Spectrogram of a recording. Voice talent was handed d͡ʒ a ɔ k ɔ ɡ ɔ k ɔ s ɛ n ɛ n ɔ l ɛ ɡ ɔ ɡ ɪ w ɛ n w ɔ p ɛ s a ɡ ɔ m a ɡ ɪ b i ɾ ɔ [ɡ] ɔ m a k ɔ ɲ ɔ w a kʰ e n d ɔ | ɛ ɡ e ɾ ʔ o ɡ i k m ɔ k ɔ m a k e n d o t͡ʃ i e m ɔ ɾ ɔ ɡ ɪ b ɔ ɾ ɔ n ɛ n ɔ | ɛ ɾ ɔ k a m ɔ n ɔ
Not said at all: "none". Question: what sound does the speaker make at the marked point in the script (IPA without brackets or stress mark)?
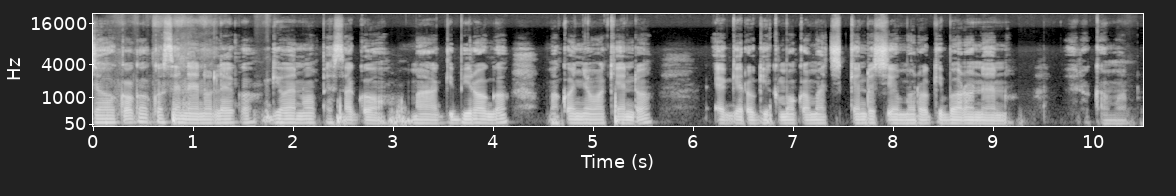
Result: ɡ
